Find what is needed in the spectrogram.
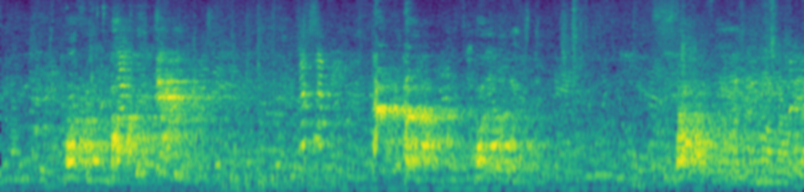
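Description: Miniature schnauzer barking while running an agility course: a series of short, sharp barks, about seven over several seconds, irregularly spaced, with the handler's called commands among them.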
